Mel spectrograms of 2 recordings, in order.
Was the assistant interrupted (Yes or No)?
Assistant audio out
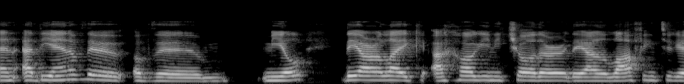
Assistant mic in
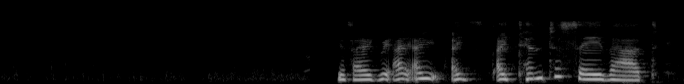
Yes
